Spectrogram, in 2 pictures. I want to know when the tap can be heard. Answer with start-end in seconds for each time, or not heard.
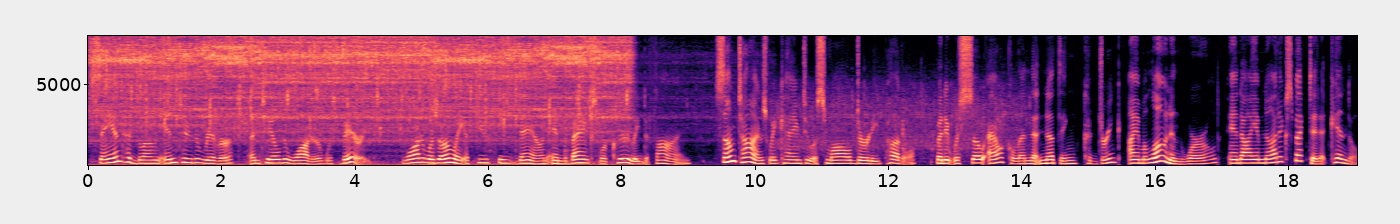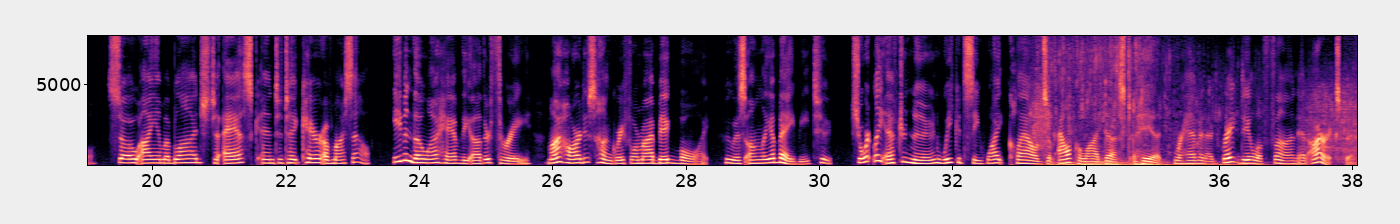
0.0-14.3, 33.1-38.0.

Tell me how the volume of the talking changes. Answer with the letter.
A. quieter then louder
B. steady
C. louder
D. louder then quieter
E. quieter
B.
